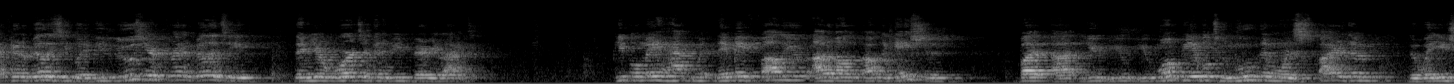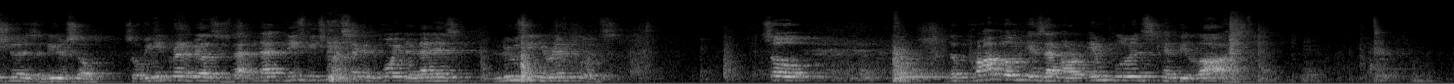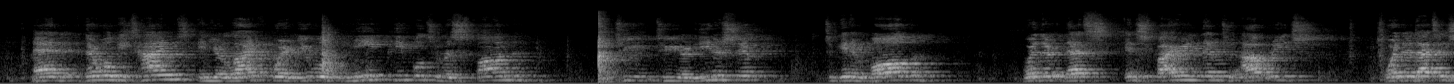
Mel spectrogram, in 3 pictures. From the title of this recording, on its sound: El Paso Christian Church Live Stream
